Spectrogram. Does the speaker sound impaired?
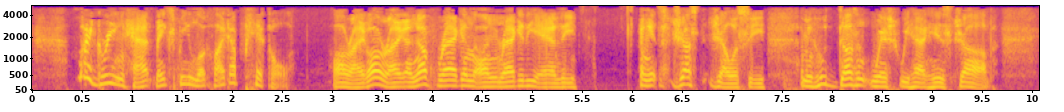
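Yes: cleft palate with lisp, cleft lip and palate, mild; therapy with Mrs. Adler.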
